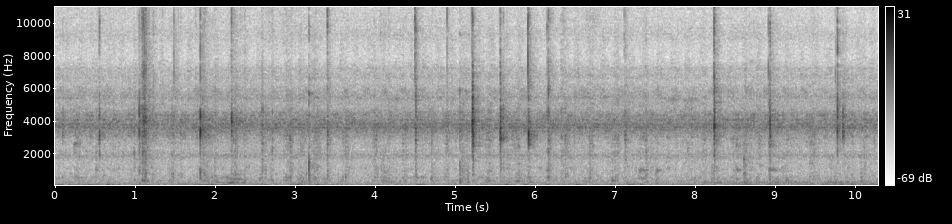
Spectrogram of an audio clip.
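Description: Close-up eating sounds: a person chewing a spoonful of rice and raw vegetables dipped in minced-pork prahok, with irregular sharp clicks from the mouth and spoon.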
